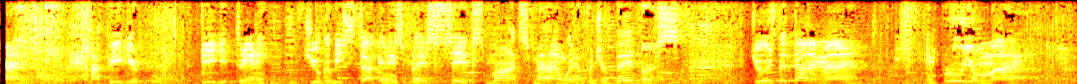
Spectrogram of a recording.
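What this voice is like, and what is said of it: Wild attempted Jamaican accent. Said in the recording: “Tubbs's attempt to do a Jamaican accent ... just wild”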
